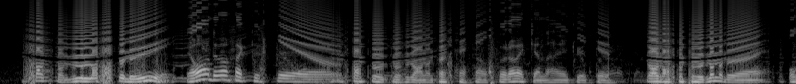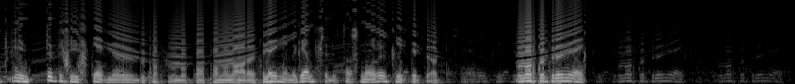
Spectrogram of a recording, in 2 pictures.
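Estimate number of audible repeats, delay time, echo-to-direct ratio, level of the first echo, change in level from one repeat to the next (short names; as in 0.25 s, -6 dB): 2, 1.001 s, -21.5 dB, -22.0 dB, -8.0 dB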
